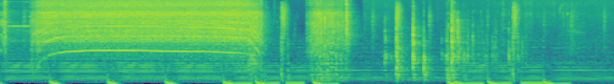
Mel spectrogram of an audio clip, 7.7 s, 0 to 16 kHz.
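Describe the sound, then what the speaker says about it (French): A power drill bores into capped screws on a 2018 Mazda 3, starting with a long high whine and then breaking into short bursts with thunks and knocks as the bit catches. It is close and loud, with no speech. "Fait que je vais percer dedans"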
